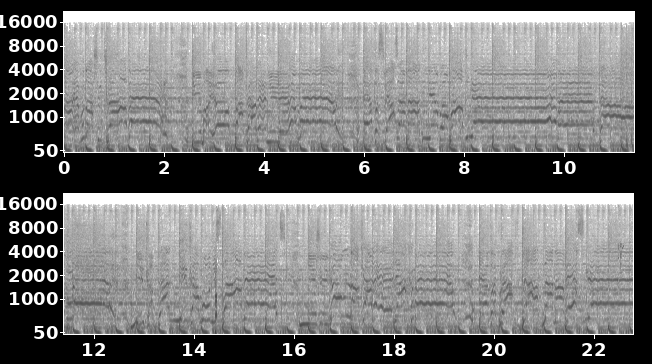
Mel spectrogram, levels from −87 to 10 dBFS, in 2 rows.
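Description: Two short bursts of garbled noise at 14.40–14.55 s and 22.47–22.65 s: each is a corrupt frame decoded, with flipped bits misplacing energy across a brief run of frames.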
